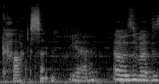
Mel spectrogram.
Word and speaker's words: coxswain: one who constantly steering the ship it's actually pronounced coxson yeah I was about to say [ __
